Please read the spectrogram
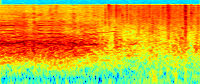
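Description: A large flock of brown laying hens squawking and clucking all at once, a dense chorus that is loudest in the first second and eases off after.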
